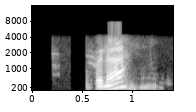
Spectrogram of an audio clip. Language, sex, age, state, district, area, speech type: Bodo, male, 45-60, Assam, Udalguri, rural, conversation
